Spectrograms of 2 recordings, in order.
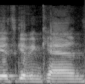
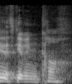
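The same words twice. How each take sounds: First: "cans" said the American way; American pronunciation. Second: "con" with an open ah, French style; French pronunciation. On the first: Retold or imitated. Quoting the rapper's line to friends, "cans" with an American A. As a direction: say "cans" to rhyme with fans. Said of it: "he says Cans 'cause it's". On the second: Shown as a demonstration. Showing friends what the rapper wouldn't say, "con" said the French way. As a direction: say "con" as the French city, the S left silent. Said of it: "he wasn't gonna say".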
